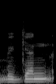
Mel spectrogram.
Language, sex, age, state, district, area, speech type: Santali, male, 45-60, Odisha, Mayurbhanj, rural, spontaneous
